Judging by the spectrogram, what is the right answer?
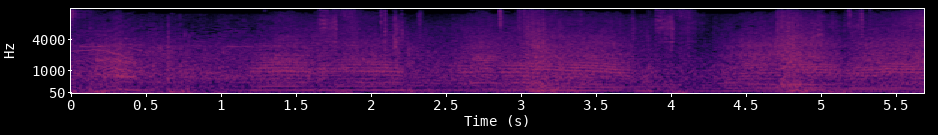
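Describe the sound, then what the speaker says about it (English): A race car's exhaust in a racing game with a track car, a steady droning engine note that rises and falls in pitch as it accelerates and shifts, with faint tire squeal in the background. "I do like the exhaust tone a little bit more in this car"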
